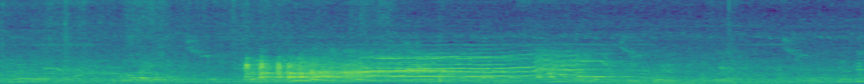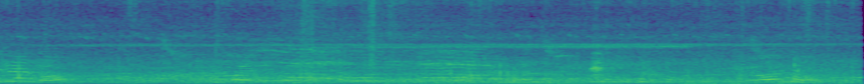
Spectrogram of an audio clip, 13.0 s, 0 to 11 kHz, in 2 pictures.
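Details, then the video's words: Chimpanzee named Tsutomu displaying at Japan Monkey Center, Inuyama City, Aichi Prefecture, Japan, on 13 October 2013: a sudden loud, harsh, harmonic screaming burst lasting about two seconds, then quieter sounds and visitor chatter in the background. "Chimpanzee Tsutomu Display"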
